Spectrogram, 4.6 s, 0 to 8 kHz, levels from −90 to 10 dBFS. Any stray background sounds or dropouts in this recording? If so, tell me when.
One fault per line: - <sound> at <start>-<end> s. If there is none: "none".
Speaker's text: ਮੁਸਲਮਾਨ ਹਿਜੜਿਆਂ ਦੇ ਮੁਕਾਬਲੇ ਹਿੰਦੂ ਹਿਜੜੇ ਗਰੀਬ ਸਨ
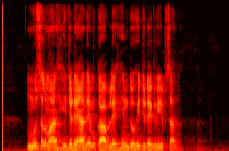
none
